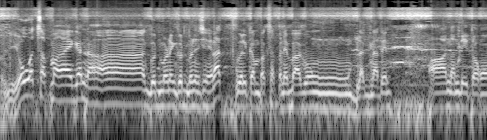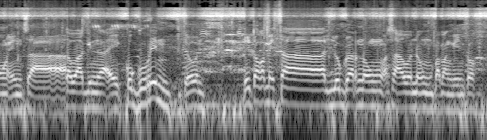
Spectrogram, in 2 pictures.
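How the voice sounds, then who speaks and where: With music in the background, the speaker talks at a fairly quick pace and varies pitch in an ordinary way. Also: man. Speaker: vlogger. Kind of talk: casual vlog chat. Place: open country. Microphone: phone near.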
